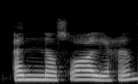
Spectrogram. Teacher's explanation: sad is going to be heavy and it is a 2 count mad.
